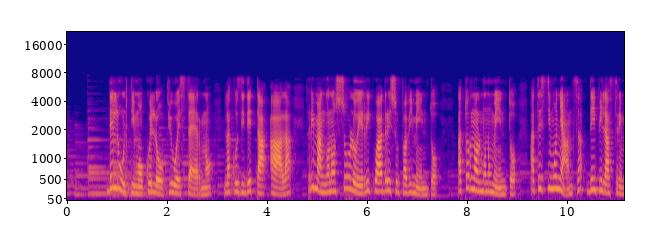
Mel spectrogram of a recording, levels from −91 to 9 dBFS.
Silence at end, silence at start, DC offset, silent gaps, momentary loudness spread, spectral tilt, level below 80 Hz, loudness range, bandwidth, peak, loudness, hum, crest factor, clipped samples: 0 s; 0 s; under 0.1%; none; 11 LU; -3.5 dB/octave; -60 dBFS; 4 LU; 7.8 kHz; -2 dBFS; -21 LUFS; none; 20 dB; under 0.1%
